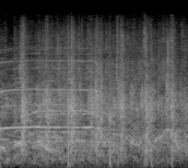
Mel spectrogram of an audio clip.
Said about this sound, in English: Then when you stop clapping, then you are not celebrating your birthday. Everyone who came out of a tree, stop clapping.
